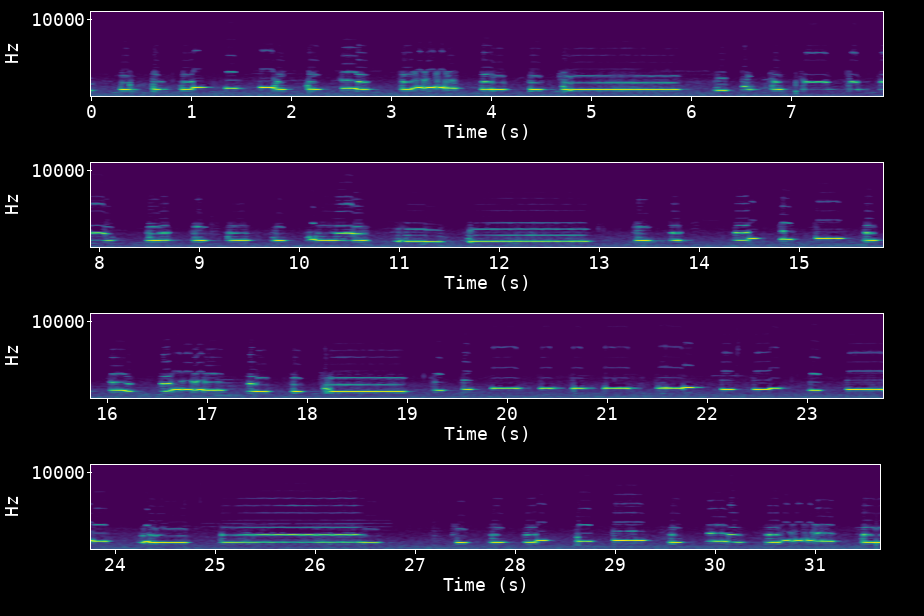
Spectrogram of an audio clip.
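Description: Music: a single wind instrument plays a fast melody of short, separated notes, with a few longer held notes between runs and a passage that climbs a little higher about two-thirds of the way through.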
